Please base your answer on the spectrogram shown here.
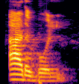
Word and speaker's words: árbol: Árbol. Ar- Árbol. arbol? Yeah, it's like a bowl, but árbol.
